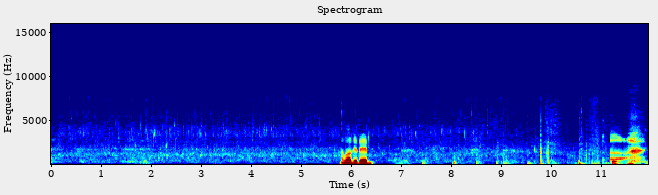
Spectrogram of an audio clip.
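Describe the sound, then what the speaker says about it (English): Creek water flows steadily in the background as hikers cross Hell Roaring Creek in the Sawtooth Wilderness, with a brief loud splash or knock midway and people talking quietly over the rushing stream. "This is Hell Roaring Creek here that we're crossing."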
